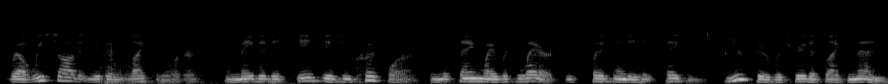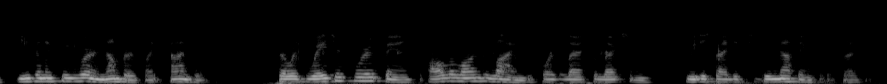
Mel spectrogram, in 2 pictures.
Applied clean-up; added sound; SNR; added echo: neural mask model DeepFilterNet 3.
